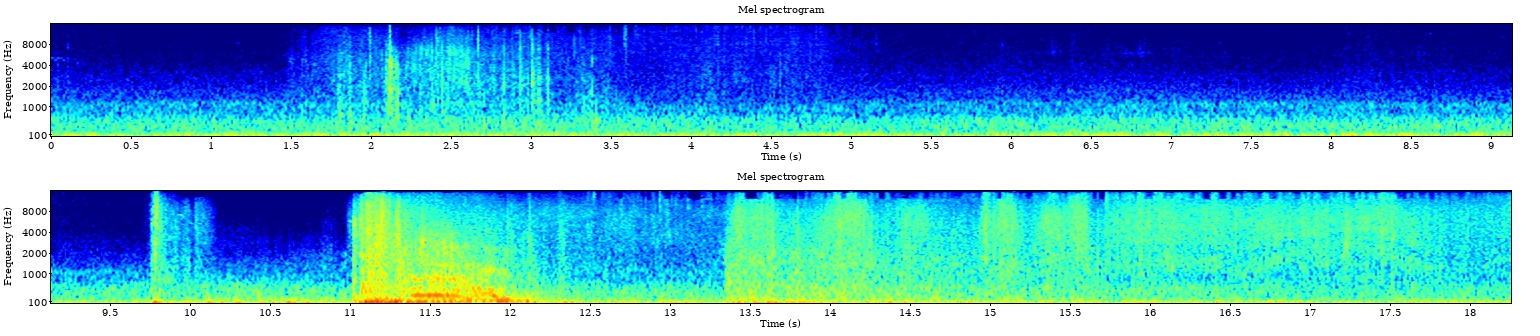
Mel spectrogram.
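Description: Wind blows steadily with a low rumble.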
